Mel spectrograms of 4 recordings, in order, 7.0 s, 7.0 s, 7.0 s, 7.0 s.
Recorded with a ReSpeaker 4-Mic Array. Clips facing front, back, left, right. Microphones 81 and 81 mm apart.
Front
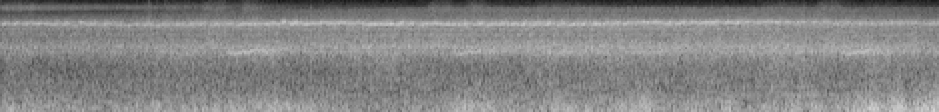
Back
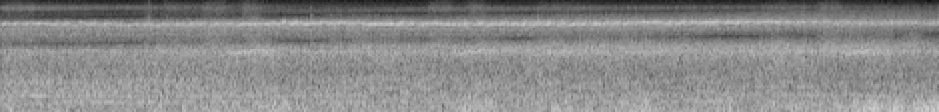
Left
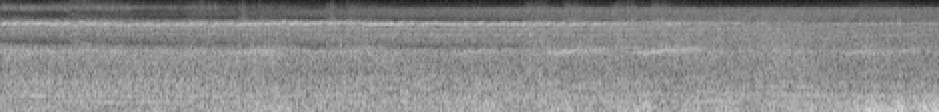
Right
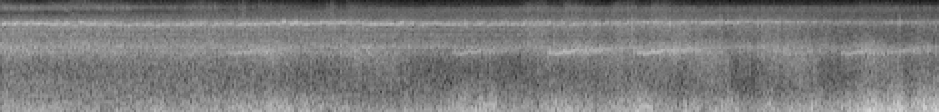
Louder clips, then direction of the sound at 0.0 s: Back 7 dB, left 6 dB; 140° left.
